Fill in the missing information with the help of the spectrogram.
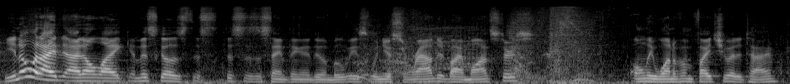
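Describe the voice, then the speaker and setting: A podcast host chats casually about a game while it plays, swearing and laughing often. His medium-pitched voice has lively intonation and moves a little fast, with noise in the background.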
